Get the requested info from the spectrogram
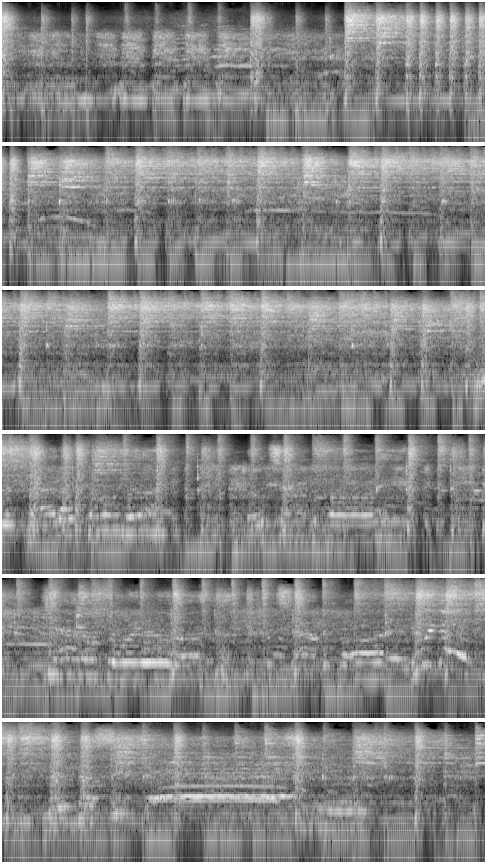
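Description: Live rock band playing an instrumental passage: electric guitars, bass guitar and drum kit. The guitar plays alone at first, and the drums come in about three and a half seconds in.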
